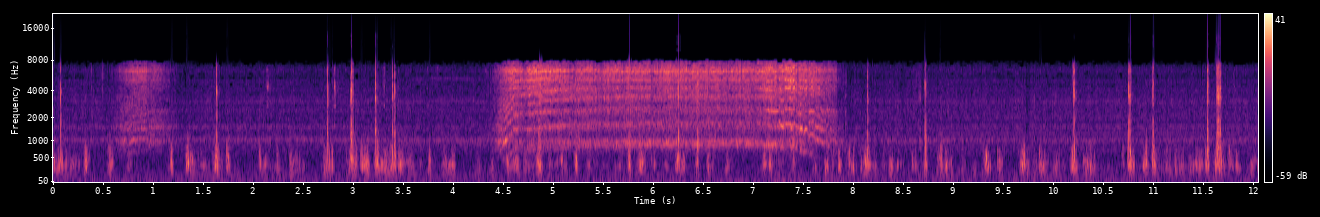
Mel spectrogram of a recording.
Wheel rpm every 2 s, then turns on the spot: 30, 0, 130, 200, 10, 0.
none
